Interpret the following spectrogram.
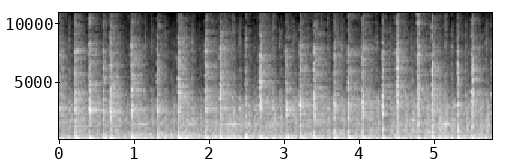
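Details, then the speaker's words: Engine swapped into a John Deere AMT600, straight pipe with no muffler, started after draining the carb bowl following flooding (fuel was shooting out the exhaust): lumpy uneven popping idle about two beats per second, stumbling; running rough. "Heat. Yeah, we got to do something about that exhaust. It's not happy."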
